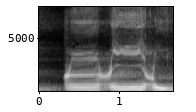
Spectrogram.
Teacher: Wala'ibah huruf ain jangan samakan dengan hamzah. A'i'u huruf ain memiliki sifat tawasud dan jahar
